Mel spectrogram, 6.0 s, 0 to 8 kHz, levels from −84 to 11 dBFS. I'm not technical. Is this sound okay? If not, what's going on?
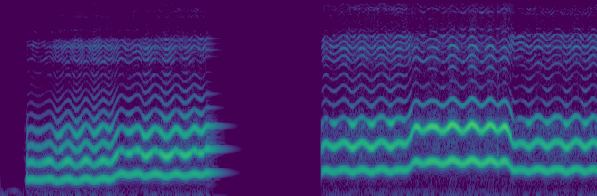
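No. At 2.06 s the music stalls into a brief fading buzz, then near-silence, resuming intact at 3.23 s: a call audio freeze, likely from delayed network packets.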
